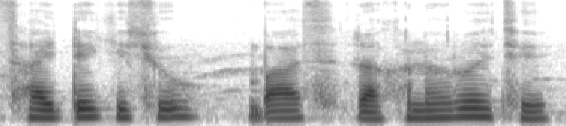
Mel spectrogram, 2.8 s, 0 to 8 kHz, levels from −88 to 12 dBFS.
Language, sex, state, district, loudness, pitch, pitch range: Bengali, male, West Bengal, Alipurduar, -18 LUFS, 135 Hz, 125-150 Hz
